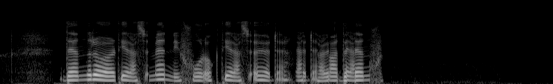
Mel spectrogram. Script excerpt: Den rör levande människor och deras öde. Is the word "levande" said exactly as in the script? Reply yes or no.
no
